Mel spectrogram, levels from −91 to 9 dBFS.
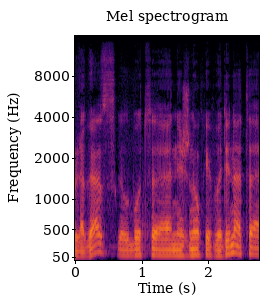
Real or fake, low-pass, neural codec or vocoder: real; 14.4 kHz; none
